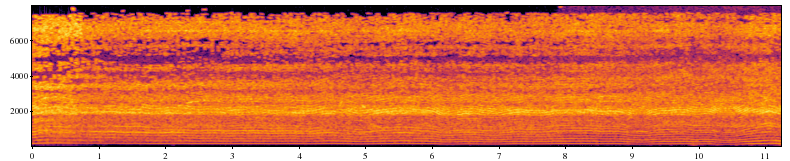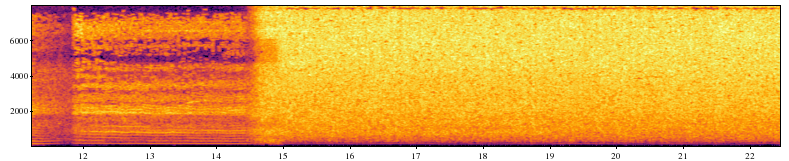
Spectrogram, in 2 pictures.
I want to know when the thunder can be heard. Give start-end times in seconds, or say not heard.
not heard.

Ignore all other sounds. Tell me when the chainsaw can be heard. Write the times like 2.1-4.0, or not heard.
0.0-22.4.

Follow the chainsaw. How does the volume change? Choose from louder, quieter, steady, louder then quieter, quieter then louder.
quieter.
